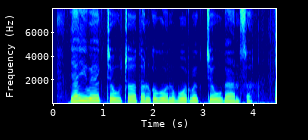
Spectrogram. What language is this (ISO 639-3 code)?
kln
